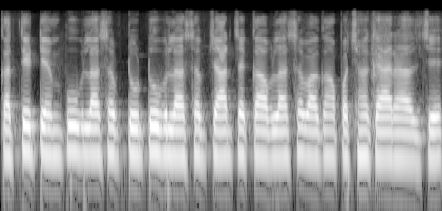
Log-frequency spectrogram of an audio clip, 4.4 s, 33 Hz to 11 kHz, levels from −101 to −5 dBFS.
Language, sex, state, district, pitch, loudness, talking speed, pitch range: Maithili, male, Bihar, Madhepura, 150 Hz, -14 LUFS, 215 wpm, 150-160 Hz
